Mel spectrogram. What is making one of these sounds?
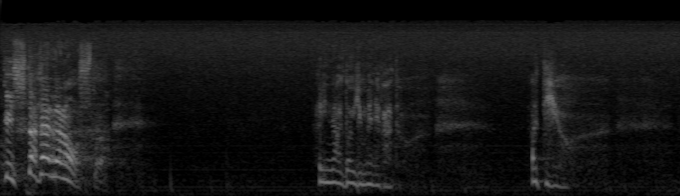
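A woman sings out with feeling.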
